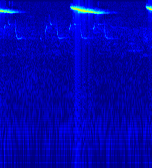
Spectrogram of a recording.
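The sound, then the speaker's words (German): A blackbird's alarm call: thin, high, drawn-out whistles repeated at intervals, with a few short chips in between, heard alone over faint background hiss. “Von einer Amsel hört sich der Alarmruf so an.”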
